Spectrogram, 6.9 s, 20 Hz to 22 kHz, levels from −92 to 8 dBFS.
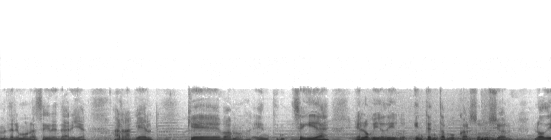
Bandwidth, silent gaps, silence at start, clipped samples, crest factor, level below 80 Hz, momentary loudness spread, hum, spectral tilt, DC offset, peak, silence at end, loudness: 8.4 kHz; none; 0 s; under 0.1%; 16 dB; -40 dBFS; 10 LU; none; -7.5 dB/octave; under 0.1%; 0 dBFS; 0 s; -18 LUFS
